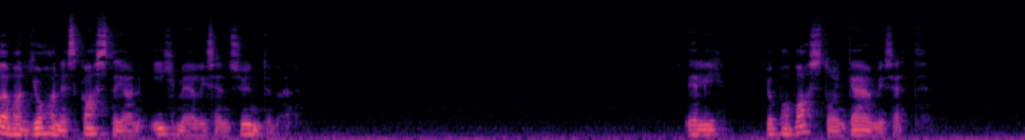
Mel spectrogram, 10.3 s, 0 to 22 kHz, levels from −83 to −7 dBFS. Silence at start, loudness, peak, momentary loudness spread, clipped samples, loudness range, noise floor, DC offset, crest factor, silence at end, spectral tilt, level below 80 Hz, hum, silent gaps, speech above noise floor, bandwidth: 0 s; -40 LUFS; -20 dBFS; 19 LU; under 0.1%; 9 LU; -62 dBFS; under 0.1%; 22 dB; 0 s; -5 dB/octave; -60 dBFS; none; none; 23 dB; 16 kHz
